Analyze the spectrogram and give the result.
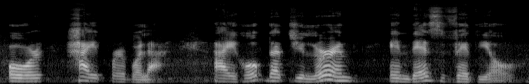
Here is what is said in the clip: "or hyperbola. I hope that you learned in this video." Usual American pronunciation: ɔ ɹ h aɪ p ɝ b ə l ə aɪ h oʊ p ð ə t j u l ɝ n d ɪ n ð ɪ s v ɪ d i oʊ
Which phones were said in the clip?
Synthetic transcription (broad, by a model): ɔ ɹ h aɪ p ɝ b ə l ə aɪ h oʊ p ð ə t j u l ɝ n d ɪ n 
